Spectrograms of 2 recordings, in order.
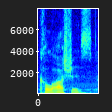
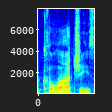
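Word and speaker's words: kolache: Well, at first he just he really thought they were called kalashes. That's true. And then he just kept saying it and I was like, no, they're kalachis.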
